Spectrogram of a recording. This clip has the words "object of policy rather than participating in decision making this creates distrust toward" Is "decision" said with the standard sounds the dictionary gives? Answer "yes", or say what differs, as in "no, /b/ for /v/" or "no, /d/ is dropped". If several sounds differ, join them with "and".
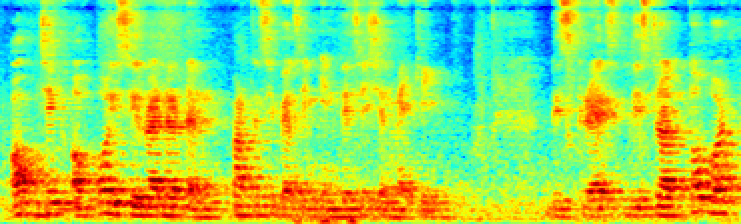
no, /s/ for /ʒ/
